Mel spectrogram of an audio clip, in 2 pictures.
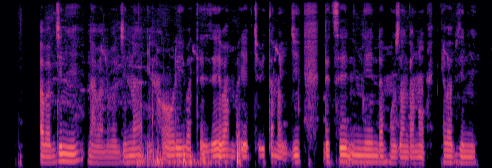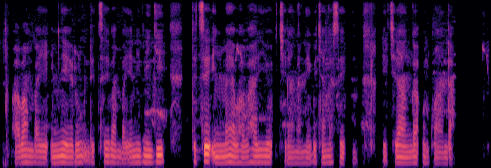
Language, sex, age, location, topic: Kinyarwanda, male, 18-24, Nyagatare, government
